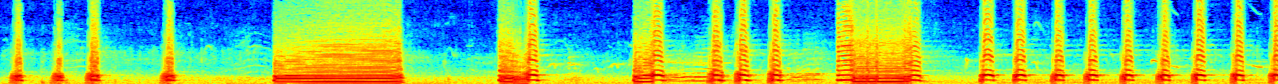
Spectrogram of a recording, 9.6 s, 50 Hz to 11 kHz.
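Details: At a nest holding eggs in Decorah on 27 March 2023, the mother goose sounds the alarm with loud, nasal honks in rapid bursts and harsh drawn-out blasts, and the father goose comes to the nest.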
